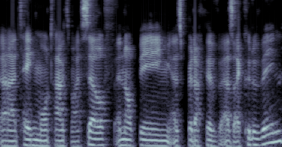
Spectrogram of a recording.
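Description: A man speaks with an Australian accent in a medium pitch, using fairly even intonation. The recording is very clean, with a silent background. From Sydney, Australia. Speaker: author and motivational speaker. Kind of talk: interview.

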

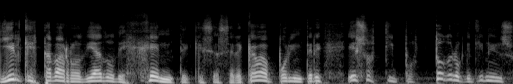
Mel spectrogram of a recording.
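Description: The voice has a dark, mellow tone and moves at a fairly quick pace over a quiet background. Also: man. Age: 50s. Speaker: political figure and former campaign adviser. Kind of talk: radio interview. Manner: halting.

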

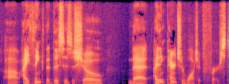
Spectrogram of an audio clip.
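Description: A man's bright, sharp voice in a very clean recording, dry and close, with a silent background and no echo. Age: 30s. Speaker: comic book shop owner. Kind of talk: casual chat. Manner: animated.

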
